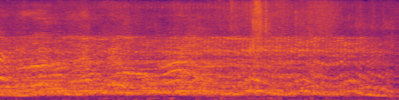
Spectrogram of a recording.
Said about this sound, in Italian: Ma il grido della donnina non fu udito. Il pilota infatti aveva scelto proprio quel momento per mettere in moto il, mot- il motore del suo aereo.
